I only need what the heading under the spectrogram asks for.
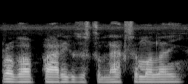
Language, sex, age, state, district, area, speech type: Nepali, male, 45-60, West Bengal, Darjeeling, rural, spontaneous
